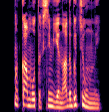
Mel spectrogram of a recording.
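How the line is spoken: Snorting. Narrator (Russian): фыркнула Тани

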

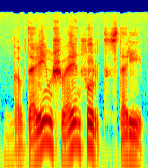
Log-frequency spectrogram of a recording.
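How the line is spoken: Smirking. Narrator (Russian): усмехнулся Говард

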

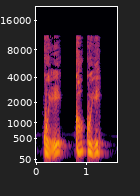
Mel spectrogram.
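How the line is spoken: Terrified group screaming. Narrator (Vietnamese): Tất cả mọi người đều kinh sợ và hét lên

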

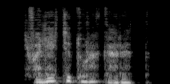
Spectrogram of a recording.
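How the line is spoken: Whispered reply. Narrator (Russian): шепотом ответила Скарлетт

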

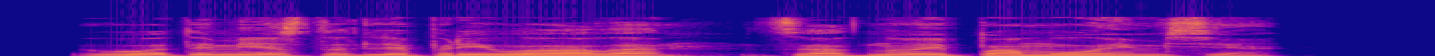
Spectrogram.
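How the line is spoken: Snorting ogre. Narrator (Russian): хмыкнул людоед

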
